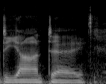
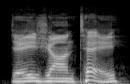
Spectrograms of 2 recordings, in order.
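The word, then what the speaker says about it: Dejounte: like accepted but so paul said i learned to pronounce dejante's name by saying de jonte fast you get a sort of z sound at the start of the second syllable dejante i think like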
